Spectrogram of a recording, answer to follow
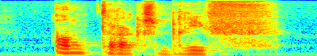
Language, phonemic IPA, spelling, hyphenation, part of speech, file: Dutch, /ˈɑn.trɑksˌbrif/, antraxbrief, an‧trax‧brief, noun, Nl-antraxbrief.ogg
- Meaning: anthrax letter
